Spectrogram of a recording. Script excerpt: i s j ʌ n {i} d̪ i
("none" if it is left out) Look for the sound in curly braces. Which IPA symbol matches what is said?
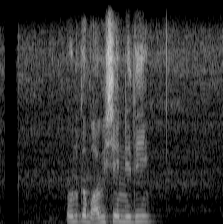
i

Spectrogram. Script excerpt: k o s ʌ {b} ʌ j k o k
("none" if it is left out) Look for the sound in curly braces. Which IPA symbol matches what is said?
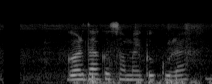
m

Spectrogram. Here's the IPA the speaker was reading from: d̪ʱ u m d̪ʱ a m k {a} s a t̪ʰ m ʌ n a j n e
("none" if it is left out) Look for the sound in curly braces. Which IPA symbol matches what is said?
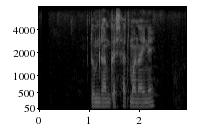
a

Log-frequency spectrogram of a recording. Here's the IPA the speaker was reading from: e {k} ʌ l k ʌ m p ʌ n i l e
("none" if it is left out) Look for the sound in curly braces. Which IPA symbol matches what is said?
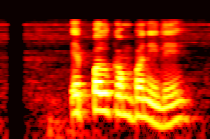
p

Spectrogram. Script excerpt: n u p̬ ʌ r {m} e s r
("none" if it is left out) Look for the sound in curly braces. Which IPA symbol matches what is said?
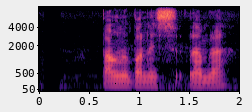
n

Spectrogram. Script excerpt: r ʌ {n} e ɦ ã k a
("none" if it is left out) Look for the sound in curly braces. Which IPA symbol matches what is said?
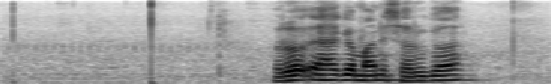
none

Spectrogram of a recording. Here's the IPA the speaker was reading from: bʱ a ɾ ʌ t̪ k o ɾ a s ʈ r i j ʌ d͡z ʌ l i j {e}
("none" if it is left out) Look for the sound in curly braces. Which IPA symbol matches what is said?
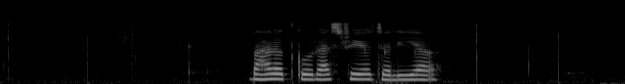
a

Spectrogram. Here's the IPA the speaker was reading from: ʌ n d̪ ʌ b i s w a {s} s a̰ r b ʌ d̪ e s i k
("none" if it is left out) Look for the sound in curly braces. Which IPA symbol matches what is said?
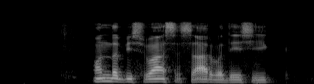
s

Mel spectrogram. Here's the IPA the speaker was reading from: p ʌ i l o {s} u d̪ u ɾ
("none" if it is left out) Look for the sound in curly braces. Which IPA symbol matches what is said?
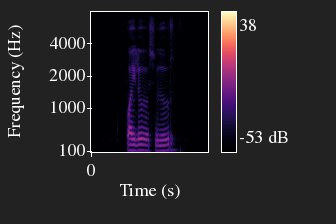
s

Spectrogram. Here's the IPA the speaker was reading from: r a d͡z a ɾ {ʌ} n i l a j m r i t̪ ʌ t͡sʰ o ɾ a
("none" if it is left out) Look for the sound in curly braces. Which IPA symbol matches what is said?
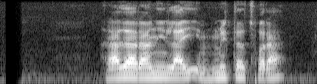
a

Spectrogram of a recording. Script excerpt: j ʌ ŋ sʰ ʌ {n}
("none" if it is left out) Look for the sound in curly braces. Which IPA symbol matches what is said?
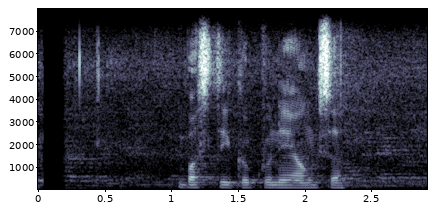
none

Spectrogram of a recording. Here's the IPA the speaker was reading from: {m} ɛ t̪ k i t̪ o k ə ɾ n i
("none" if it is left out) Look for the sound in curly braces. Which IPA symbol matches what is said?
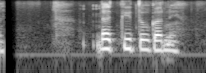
b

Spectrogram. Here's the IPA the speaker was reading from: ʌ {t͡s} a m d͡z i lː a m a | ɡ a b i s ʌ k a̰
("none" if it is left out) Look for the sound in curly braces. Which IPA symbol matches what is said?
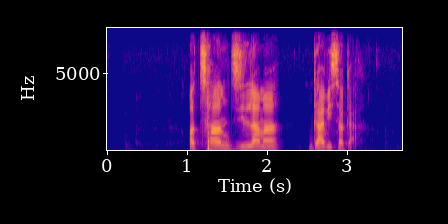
t͡sʰ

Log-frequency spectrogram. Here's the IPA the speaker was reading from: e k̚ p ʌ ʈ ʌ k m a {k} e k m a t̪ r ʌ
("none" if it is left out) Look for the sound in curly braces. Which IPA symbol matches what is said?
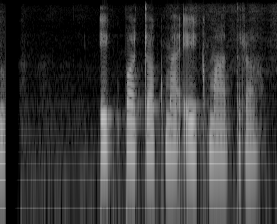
ʔ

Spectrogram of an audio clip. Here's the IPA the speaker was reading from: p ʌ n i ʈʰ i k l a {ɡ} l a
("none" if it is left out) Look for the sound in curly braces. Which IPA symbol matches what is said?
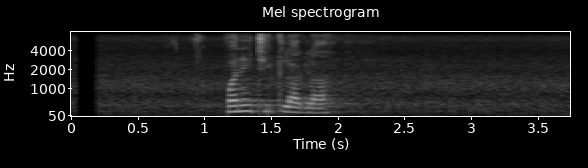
ɡ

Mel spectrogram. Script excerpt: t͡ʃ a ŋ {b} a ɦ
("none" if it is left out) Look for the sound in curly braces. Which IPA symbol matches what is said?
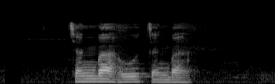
b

